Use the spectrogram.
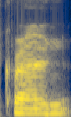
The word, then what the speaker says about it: Krohn: the exact same but my second name is Crone I get Crone Crone Crone cran all sorts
